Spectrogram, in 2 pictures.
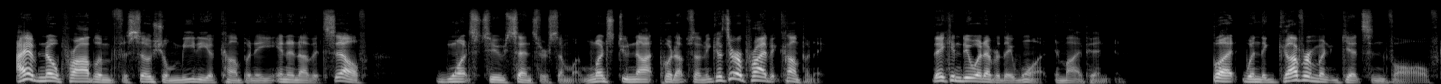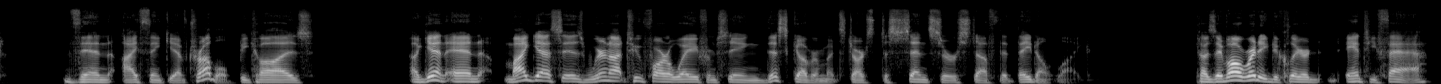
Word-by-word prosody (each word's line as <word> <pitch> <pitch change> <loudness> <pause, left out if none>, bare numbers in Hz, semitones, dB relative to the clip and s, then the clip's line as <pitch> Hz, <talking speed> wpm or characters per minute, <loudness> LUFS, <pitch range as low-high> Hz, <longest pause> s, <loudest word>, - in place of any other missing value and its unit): I - - +9
have 230 -9 +7
no 165 -1 +5
problem 135 -8 +2
if 95 - -15
a 100 - -10
social 120 +2 -1
media 105 +1 -4
company 90 -3 -8
in 115 -2 -2
and 105 -2 -2
of 90 -3 -4
itself - - +1 0.7
wants 125 +2 -2
to 110 -4 -2
censor - - -2
someone, 110 - -9
wants 140 -3 +1
to - - -3
not 115 0 0
put 120 -3 -3
up 100 - -5
something, 115 -2 -5
'cause 185 +5 0
they're 260 -1 +4
a 225 - +8
private 195 0 +4
company. - - -4 1.1
They 175 - +4
can 170 -1 -1
do 155 0 +5
whatever 130 -8 +2
they 90 -2 -5
want, 105 +5 -8
in 90 - -10
my 90 -1 -7
opinion, - - -16 0.8
but - - +6
when 125 -3 0
the 105 - -2
government 130 - +3
gets - - -4
involved, 80 -2 -13 0.6
then 110 -1 -3
I 105 +1 -2
think 100 -3 -8
you - - -4
have - - -9
trouble, - - -2
because, 105 -2 -2 1.0
again 120 - +4
and 135 -1 +2 0.2
my 125 +11 +4
guess 175 -8 +1
is 140 -5 -3
we're 135 +12 -1
not 165 -2 +3
too 160 -2 -7
far 130 0 0
away 120 -1 0
from 105 -2 -10
seeing 95 -5 -7
this - - -3
government 80 -5 -6
starts - - -6
to - - -14
censor 100 -4 -4
stuff 85 - -7
that 80 - -11
they 115 +1 -2
don't 75 -11 -12
like. - - -23 1.0
'Cause 125 -2 0
they've 135 +5 +4
already 195 -3 +9
declared 115 -1 -2 0.2
Antifa, 120 -2 -3
115 Hz, 160 wpm, -23 LUFS, 100-135 Hz, 1.1 s, I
